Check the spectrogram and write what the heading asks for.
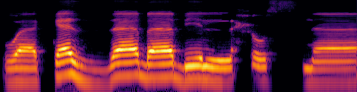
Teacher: hati-hati ujung lidah di antara dua gigi. Za, bedanya kalau za ujung lidah kita tetap di dalam ya. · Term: Zal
